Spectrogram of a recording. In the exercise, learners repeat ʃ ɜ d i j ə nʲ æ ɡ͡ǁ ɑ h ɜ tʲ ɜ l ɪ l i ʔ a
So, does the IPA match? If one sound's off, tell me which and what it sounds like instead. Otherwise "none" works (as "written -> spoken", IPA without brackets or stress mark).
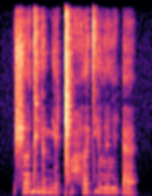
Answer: a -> æ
